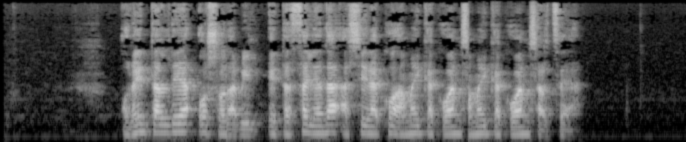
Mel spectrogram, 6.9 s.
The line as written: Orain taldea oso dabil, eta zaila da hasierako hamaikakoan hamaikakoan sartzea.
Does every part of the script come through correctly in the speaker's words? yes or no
yes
